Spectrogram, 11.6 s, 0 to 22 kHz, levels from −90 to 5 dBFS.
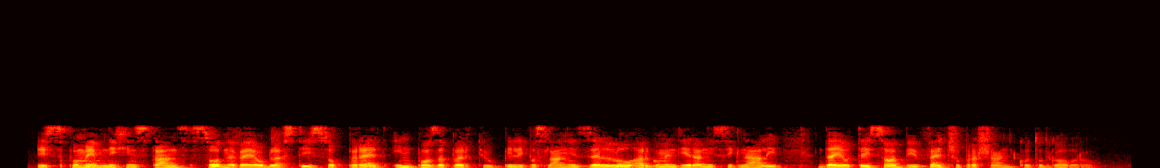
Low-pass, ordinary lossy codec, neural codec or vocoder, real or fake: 5.4 kHz; AAC, 48 kbps; none; real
